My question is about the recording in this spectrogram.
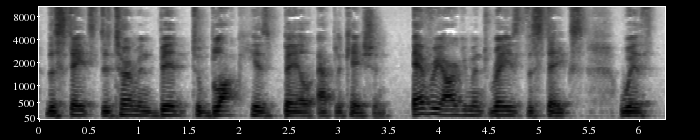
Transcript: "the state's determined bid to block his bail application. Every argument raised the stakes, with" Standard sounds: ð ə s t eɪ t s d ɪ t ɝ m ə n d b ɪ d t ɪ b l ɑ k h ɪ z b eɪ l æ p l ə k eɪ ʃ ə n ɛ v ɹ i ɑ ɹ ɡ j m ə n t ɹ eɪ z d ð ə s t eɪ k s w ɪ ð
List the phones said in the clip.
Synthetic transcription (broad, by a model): ð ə s t eɪ t s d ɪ t ɝ m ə n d b ɪ d t ɪ b l ɑ k h ɪ z b eɪ l æ p l ə k eɪ ʃ ə n ɛ v ɹ i ɑ ɹ ɡ j m ə n t ɹ eɪ z ð ə s t eɪ k s w ɪ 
